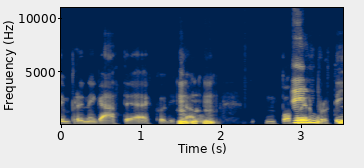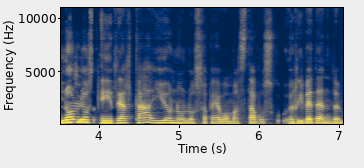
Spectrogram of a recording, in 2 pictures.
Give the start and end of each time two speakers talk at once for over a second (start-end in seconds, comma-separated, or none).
2.9-4.3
